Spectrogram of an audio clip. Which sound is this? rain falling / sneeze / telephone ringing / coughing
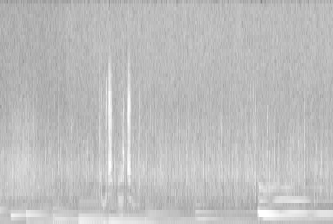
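rain falling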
